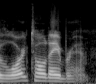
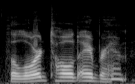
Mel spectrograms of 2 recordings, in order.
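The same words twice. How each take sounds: First: Said in the usual way. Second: Voice cracking. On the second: Real, not acted. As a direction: voice breaks on the words. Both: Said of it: "I'm having bad cracks today".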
